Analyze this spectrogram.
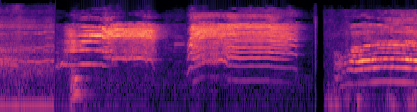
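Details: A kitten gives three high, drawn-out meows, each a bright harmonic cry with a slight rise and fall.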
